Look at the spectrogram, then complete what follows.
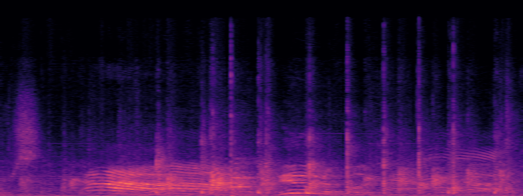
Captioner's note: coach cheering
